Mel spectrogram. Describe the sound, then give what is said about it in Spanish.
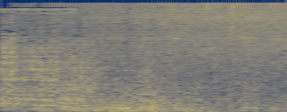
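Rain falling heavily: a dense, steady hiss with a low rumble underneath, loud and even throughout, with no voices. “Pero una tarde empezó a llover.”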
